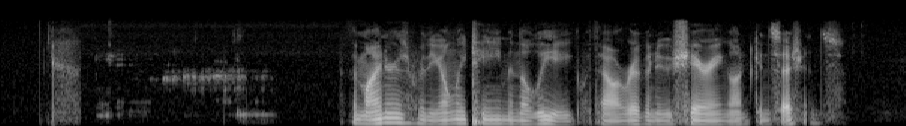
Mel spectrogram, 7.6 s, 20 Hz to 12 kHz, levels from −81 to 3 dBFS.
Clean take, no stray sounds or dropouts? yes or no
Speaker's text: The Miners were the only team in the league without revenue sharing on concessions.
no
